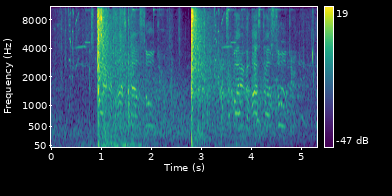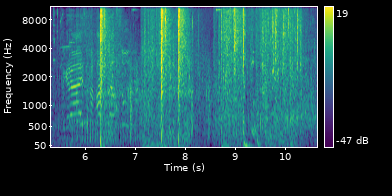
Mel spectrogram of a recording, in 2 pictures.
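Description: A rifle fires sharp shots.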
